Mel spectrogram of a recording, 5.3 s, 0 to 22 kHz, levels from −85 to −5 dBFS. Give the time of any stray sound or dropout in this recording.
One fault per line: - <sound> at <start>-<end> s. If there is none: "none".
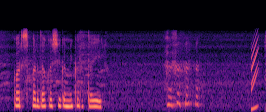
- laugh at 3.3-4.1 s
- chirp at 5.0-5.2 s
